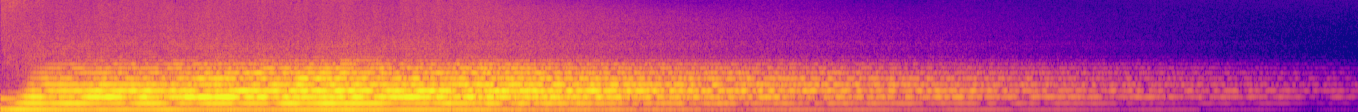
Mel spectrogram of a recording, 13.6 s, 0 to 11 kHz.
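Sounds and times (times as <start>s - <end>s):
Carpathia ship horn: 0.0s - 8.3s.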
